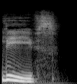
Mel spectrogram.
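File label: "leaves", British English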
